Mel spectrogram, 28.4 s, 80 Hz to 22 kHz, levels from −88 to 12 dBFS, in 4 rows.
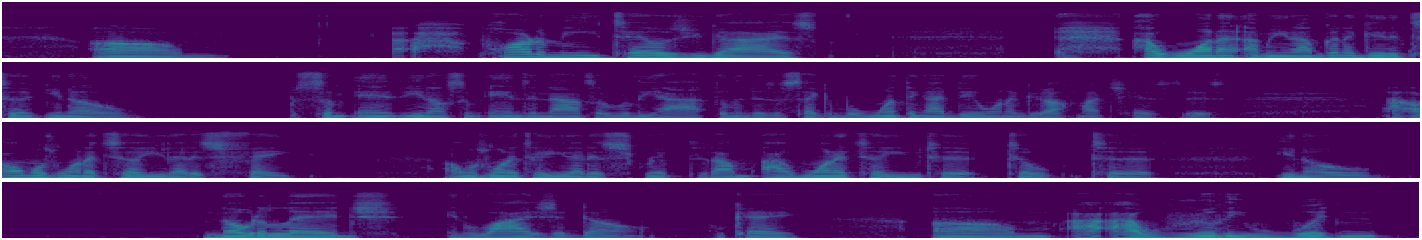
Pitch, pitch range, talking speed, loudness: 110 Hz, 100-125 Hz, 185 wpm, -47 LUFS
